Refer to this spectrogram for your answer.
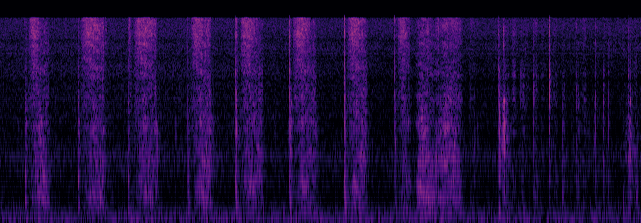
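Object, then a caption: Printed cardboard food box. Fingertips rub back and forth across the printed nutrition facts panel on the back of a cardboard macaroni and cheese box lying on newspaper. Each stroke makes a dry, papery scraping whoosh that rises into bright hiss, over a steady low hum, and the strokes run in a quick, fairly even rhythm, quickening toward the end.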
